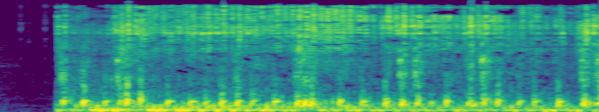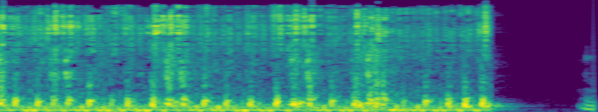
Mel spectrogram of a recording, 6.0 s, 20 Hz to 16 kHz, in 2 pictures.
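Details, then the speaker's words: Dirt bike sold as a 150 runs with a coarse, lumpy, tractor-like chug about four beats per second instead of a crisp single; rough running, possibly valves or carb; chain also left overtightened and unadjusted. "On dirait un tracteur le truc. C'est pas une 150. Il y a un gros problème déjà."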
